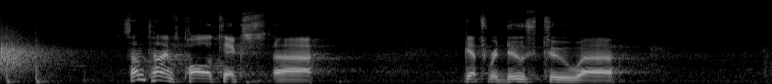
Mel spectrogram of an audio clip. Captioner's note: applause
